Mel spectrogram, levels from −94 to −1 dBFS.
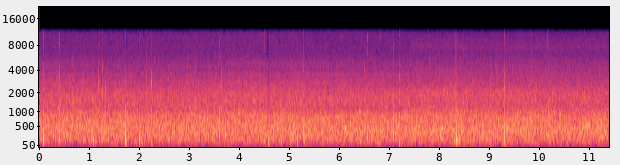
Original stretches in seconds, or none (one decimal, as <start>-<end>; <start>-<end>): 0.0-11.4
